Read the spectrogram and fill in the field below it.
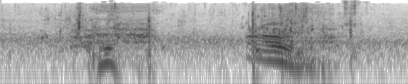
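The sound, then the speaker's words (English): A rowboat bumps ashore on a lake shore at Gerasenes after a lake crossing, with a few wooden knocks and short splashes of water, while brief muffled vocal sounds rise over the sloshing in two bursts. “This lake crossing was a little too exciting for my comfort.”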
